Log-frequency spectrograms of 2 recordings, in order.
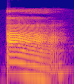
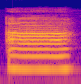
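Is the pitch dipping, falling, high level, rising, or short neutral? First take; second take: falling; high level. First: The pitch falls sharply from high to low. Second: The pitch stays high and level. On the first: "did I do the down one?" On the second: "there's one that's just straight across and it's high"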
